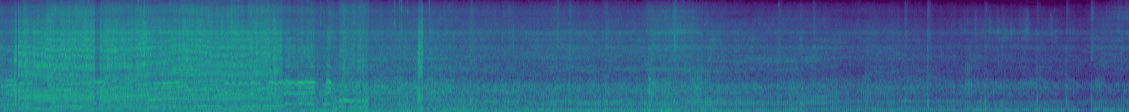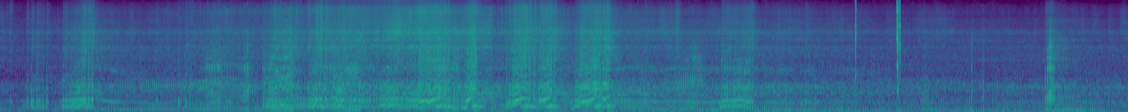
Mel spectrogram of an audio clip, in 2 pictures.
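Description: Off-road motorcycle engine, heard from the rider's helmet, revving up through the gears in the first few seconds, then rising and falling with the throttle. Rattles and knocks come in as the bike rides over rough ground.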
